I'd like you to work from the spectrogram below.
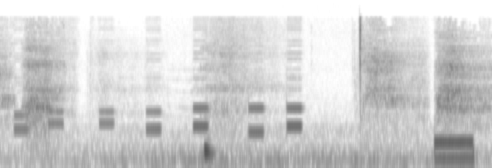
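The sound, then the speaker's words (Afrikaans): A quick series of short mobile phone keypad tones beeping one after another at an even pace, followed by a longer electronic ring tone, all over a low background hum, as a woman at a train station dials on her cellphone. “Waar is my selfoon tog?”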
